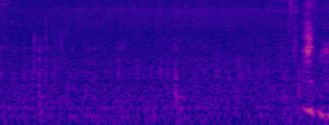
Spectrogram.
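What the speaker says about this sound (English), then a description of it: "The water's already boiling." Water boils in The Rewinder, a soft steady bubbling hiss at low level with a brighter burst near the end, no talk over it.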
